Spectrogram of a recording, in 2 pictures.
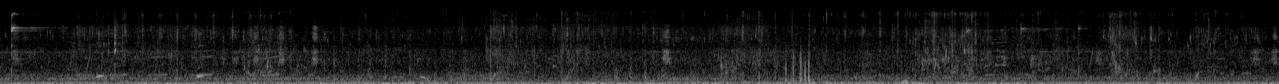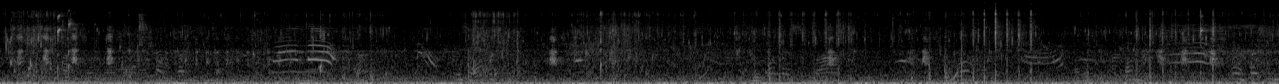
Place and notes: Birds bathing in the only ice-free spot in the Hofvijfer. Binaural recording.
25 December 2010, 14:00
